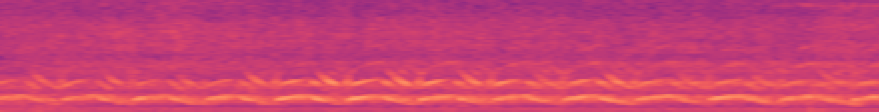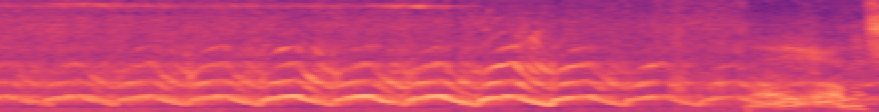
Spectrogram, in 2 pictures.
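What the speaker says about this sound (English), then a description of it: "And ambulances, I'll tell you, there comes one down there." An ambulance siren wails in a fast repeating rise-and-fall, growing louder as it approaches and passes amid traffic noise in Norristown, Pennsylvania.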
